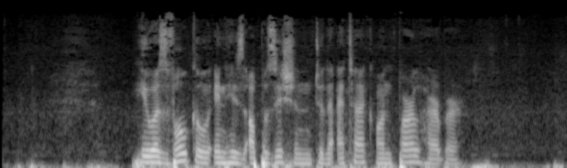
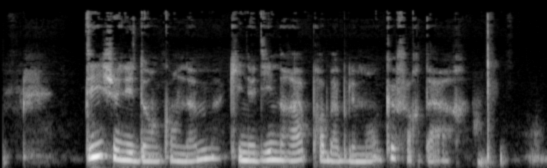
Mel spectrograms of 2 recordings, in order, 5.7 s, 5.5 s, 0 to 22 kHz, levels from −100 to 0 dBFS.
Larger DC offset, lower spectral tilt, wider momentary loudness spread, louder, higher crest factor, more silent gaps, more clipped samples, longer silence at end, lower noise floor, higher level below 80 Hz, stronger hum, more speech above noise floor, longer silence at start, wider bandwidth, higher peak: neither; about the same, -6.5 dB/octave vs -6 dB/octave; about the same, 19 LU vs 20 LU; about the same, -24 LUFS vs -22 LUFS; about the same, 22 dB vs 20 dB; neither; neither; about the same, 0.05 s vs 0.05 s; about the same, -48 dBFS vs -51 dBFS; first, -28 dBFS vs -64 dBFS; neither; about the same, 26 dB vs 29 dB; about the same, 0.15 s vs 0.25 s; second, 15 kHz vs 17 kHz; about the same, -2 dBFS vs -2 dBFS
